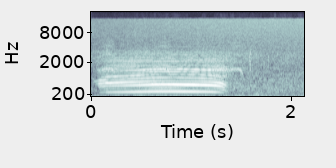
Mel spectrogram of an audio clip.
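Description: One long, loud moo from cattle standing in snow, a sustained lowing call held for over a second before cutting off, followed by quiet outdoor ambience.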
